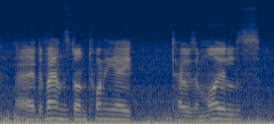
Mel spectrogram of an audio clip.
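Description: A man at a moderate pace, in a dry sound with no echo and noticeable background noise. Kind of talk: tutorial. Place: car. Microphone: phone near.

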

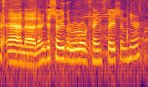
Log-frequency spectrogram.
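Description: With ordinary pitch variation, a man talks at a high pitch as noticeable background noise carries on around him. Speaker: travel vlogger. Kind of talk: vlog narration. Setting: on a train. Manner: hesitant, many fillers.

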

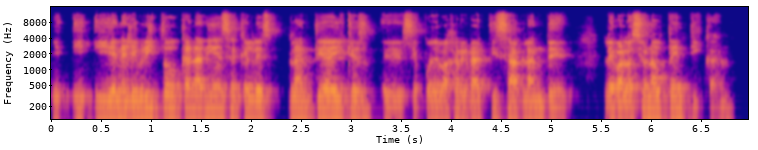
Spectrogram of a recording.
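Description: A man speaks in a Mexican accent at a moderate pace, his pitch medium and his intonation fairly even. His voice is somewhat breathy against a quiet background. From Mexico. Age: 60s. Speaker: pediatrician and medical educator; medical educator. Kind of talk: webinar lecture. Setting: video call. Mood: relaxed, conversational. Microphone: video call.

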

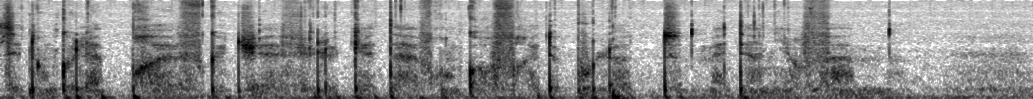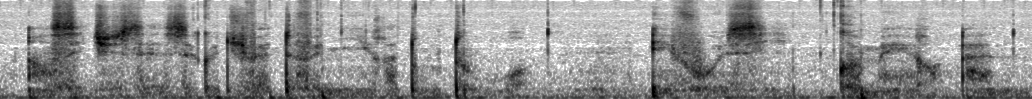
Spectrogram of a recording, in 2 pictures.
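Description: Someone whispers at a fairly slow pace, with long, frequent pauses. Noticeable background noise sits behind the voice. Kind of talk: read story. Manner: whispered.

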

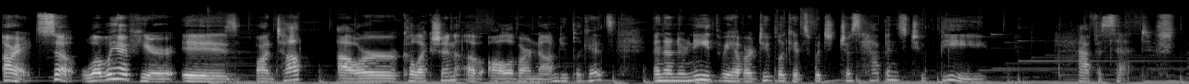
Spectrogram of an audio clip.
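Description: The speech moves at a fairly slow pace with faint music playing in the background. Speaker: pin collector co-host. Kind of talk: casual vlog chat. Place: home room.

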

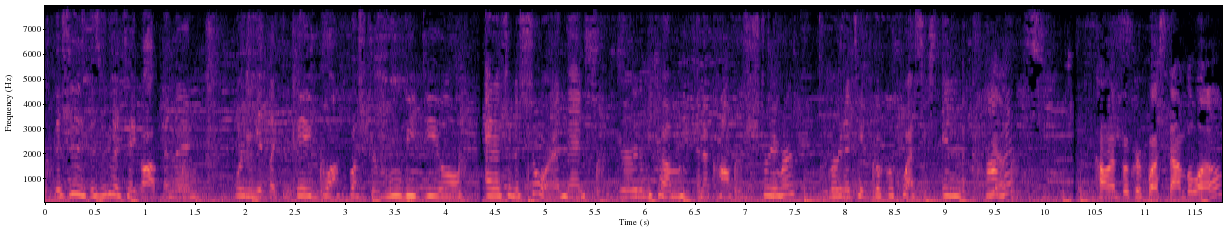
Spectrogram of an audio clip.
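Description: Very fast speech over clear background music. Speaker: vlogger. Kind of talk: casual vlog chat. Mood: playful joking. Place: cafe. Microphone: phone near.

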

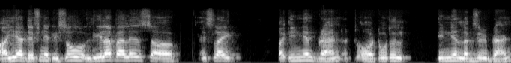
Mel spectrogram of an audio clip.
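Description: Over a quiet background, a man speaks in a high voice. His tone is dark and mellow. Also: ordinary pitch variation, moderate pace. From Nepal. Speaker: hotel front office worker; interviewee. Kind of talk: interview. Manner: hesitant, many fillers. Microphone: video call.

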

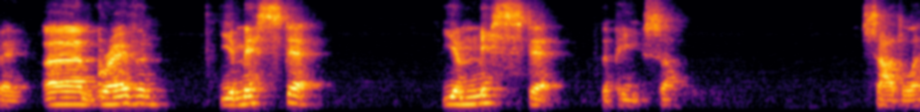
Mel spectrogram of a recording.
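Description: With long, frequent pauses, a man speaks slowly at medium pitch in a bright, sharp tone, with ordinary pitch variation and audible room echo.

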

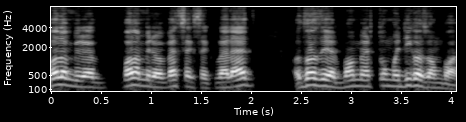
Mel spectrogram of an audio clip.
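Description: Speaking at a very fast pace, a man keeps his intonation fairly even. His pitch is high. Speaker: MMA fighter. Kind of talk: casual chat.

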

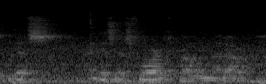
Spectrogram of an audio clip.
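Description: The room echo is clearly audible. Loud background noise fills the recording. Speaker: judge. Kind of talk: court proceeding. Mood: calm, measured, authoritative. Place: hall. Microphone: camera far.

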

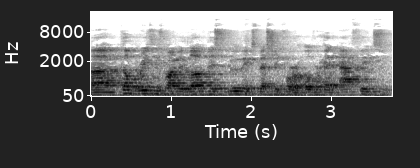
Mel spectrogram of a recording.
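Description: Strong room echo and light background noise surround a man speaking with ordinary pitch variation. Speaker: strength coach. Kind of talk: tutorial. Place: gym. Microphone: camera far.

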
